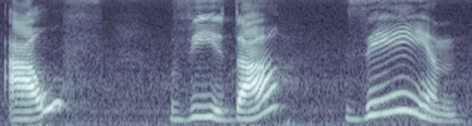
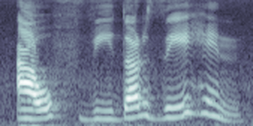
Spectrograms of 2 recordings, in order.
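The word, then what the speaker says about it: Auf Wiedersehen: طب حرف الار انت ما نطقتوش هنا، يعني ما احنا اتفقنا ده قبليه فوكال فمش هنطقه، يبقى فيدا. والكلمه دي اسمها زين. طب حرف الها برضو انت ما نطقتهاش عشان برضو قبليه فوكال. طب انت في المدرسه هتسمعها ازاي؟ اوف فيدر زيهن، هتسمعها كده في المدرسه اوف فيدر زيهن.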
